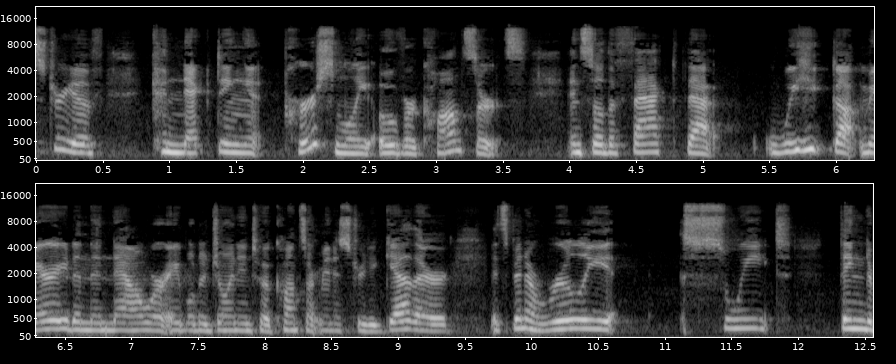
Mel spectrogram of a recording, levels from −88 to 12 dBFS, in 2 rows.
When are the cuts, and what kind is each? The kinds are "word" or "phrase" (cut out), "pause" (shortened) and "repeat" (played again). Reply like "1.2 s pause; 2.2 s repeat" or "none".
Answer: none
